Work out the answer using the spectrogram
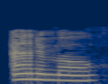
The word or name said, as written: anemo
